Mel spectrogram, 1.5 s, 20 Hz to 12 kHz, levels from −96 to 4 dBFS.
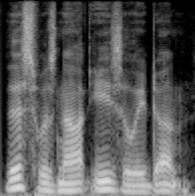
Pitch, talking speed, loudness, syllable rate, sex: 125 Hz, 205 wpm, -17 LUFS, 5.1 syllables/s, male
